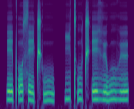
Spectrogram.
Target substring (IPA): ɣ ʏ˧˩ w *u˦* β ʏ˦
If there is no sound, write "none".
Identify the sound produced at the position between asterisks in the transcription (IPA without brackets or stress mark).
u˦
